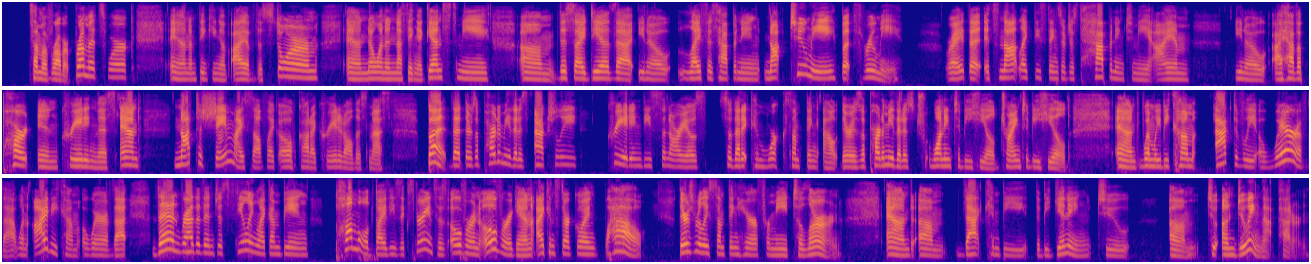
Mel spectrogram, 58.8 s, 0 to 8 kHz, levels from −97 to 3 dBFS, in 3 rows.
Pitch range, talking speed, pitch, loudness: 175-220 Hz, 165 wpm, 195 Hz, -29 LUFS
